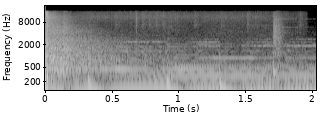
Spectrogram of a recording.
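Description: A single gunshot from a long gun right at the start, its echo trailing off over about half a second, over background music.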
